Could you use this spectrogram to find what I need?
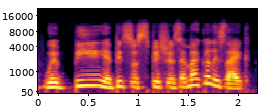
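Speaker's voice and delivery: usual speaking voice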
